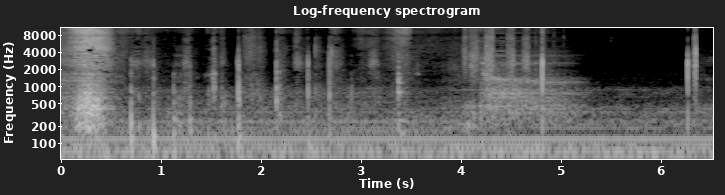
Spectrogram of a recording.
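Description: Handling noise: a short rustle as the phone is moved at the start, then scattered light clicks and rubbing from hands working among the wiring, over a steady low hum.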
